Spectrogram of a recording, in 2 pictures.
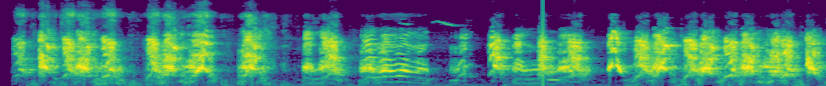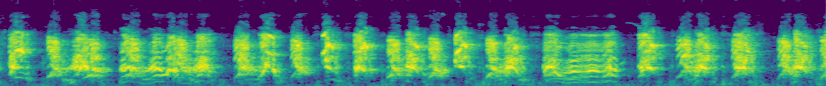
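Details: Angry pit bull puppy barking in rapid, nearly unbroken bursts of harsh, high yapping barks, with a few drawn-out growling, rasping stretches in between.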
